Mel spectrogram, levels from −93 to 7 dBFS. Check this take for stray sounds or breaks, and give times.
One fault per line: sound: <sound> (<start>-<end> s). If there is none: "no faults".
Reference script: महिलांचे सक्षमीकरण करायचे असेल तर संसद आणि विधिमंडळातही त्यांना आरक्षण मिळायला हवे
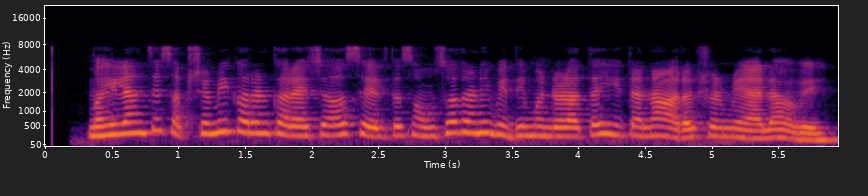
no faults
